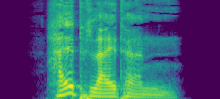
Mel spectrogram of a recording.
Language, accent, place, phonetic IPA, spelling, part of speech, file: German, Germany, Berlin, [ˈhalpˌlaɪ̯tɐn], Halbleitern, noun, De-Halbleitern.ogg
- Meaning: dative plural of Halbleiter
